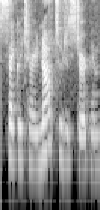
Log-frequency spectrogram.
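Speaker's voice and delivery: plain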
